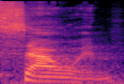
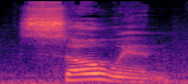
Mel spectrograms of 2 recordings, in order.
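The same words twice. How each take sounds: First: The first syllable rhymes with cow. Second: The first syllable rhymes with so. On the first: The speaker calls it right. "it's sow like cow, not not so. So it's Samhain" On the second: The speaker calls it wrong. "So I read it Samhain. Cause I was think I was thinking so like S E W"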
